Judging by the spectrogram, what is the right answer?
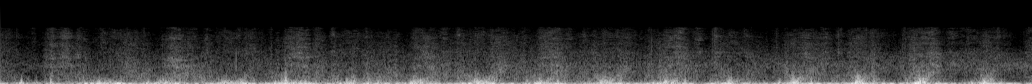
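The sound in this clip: Wind gusting across the microphone during a running workout on a wet, greasy grass track with snow flurries: a loud, steady low rumble with repeated pulsing surges throughout.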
